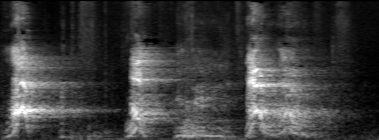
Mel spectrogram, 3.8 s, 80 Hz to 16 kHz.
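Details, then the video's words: Bernese Mountain Dog puppy, nine weeks old, trying to get a ten-year-old dog to play at 7 AM: three loud, hoarse, high-pitched barks about one second apart, each trailing off in a rough drawn-out tail. "Bernese Mtn Dog Puppy Says Good Morning"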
